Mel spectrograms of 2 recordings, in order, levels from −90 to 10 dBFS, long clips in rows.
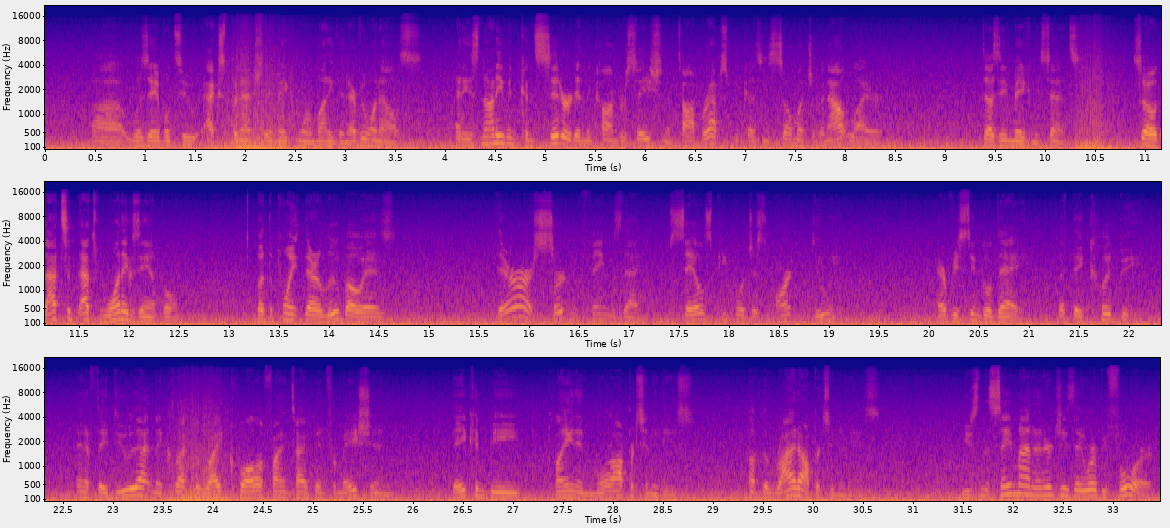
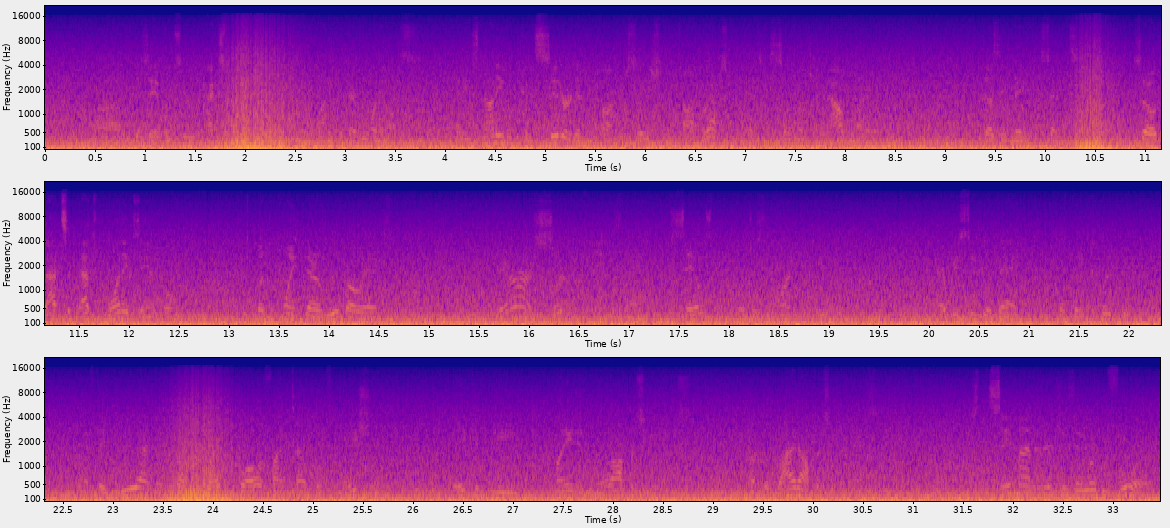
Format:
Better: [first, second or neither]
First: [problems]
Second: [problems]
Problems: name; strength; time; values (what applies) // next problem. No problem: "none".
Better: first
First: wind noise on the microphone; occasional gusts; 10 dB below the speech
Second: wind noise on the microphone; heavy; 4 dB above the speech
